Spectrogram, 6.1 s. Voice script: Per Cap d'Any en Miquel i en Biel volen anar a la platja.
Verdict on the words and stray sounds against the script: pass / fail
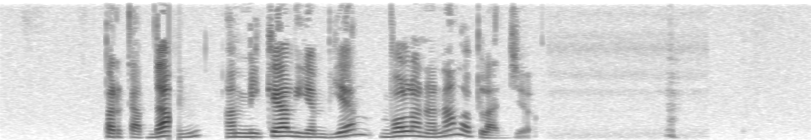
fail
